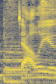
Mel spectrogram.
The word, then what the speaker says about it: Dalley: Dalley is spelled like Valley with a D.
